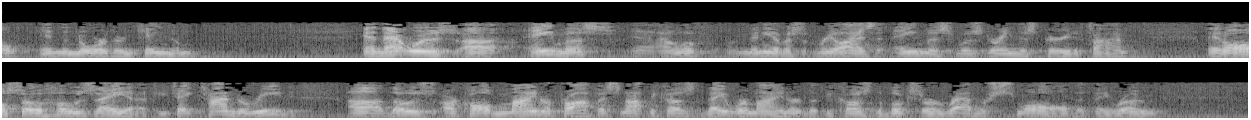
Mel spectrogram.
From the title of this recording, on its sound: Ketha Heights Baptist Church ~ Live Broadcast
